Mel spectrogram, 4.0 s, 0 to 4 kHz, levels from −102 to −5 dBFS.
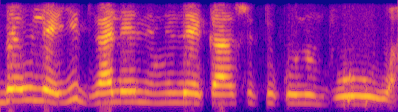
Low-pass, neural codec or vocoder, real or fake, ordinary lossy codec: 3.6 kHz; none; real; none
